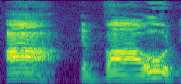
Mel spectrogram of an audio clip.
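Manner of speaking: आ drawn out low and slow before अबाउट; slow drawn out vowel. Shown as a demonstration. Teacher to students, slow vowel demo. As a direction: stretch the आ in अबाउट slowly. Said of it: "ओ का उच्चारण".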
